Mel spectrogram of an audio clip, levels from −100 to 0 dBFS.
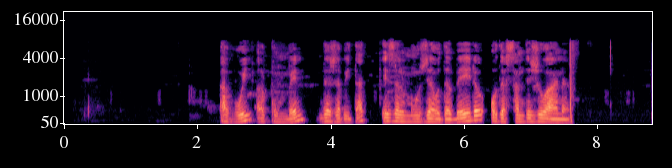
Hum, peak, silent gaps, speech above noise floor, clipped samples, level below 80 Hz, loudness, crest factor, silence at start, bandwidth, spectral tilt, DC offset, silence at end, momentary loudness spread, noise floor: none; -4 dBFS; none; over 64 dB; under 0.1%; -60 dBFS; -27 LUFS; 24 dB; 2.35 s; 8 kHz; -5.5 dB/octave; under 0.1%; 1.15 s; 11 LU; under -90 dBFS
